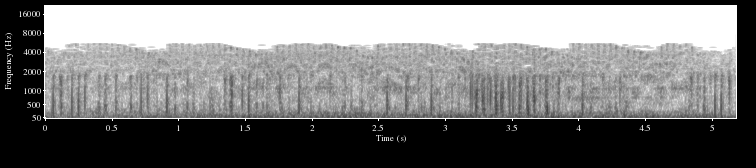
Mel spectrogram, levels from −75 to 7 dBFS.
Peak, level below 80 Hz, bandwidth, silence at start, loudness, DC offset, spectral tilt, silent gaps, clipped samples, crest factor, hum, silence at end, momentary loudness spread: -4 dBFS; -28 dBFS; 5.8 kHz; 0 s; -22 LUFS; under 0.1%; -10 dB/octave; none; under 0.1%; 18 dB; none; 0 s; 6 LU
